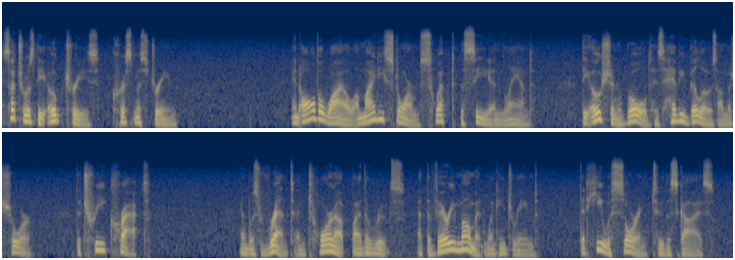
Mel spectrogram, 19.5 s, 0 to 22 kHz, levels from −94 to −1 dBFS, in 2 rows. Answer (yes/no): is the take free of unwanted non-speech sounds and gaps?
yes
